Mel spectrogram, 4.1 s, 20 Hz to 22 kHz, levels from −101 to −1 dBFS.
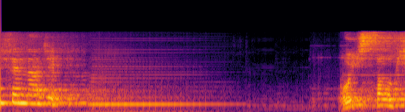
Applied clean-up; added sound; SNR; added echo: neural separator model SepFormer DNS4.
